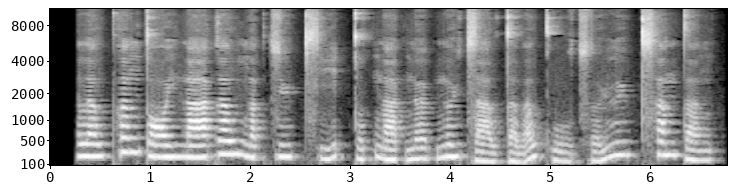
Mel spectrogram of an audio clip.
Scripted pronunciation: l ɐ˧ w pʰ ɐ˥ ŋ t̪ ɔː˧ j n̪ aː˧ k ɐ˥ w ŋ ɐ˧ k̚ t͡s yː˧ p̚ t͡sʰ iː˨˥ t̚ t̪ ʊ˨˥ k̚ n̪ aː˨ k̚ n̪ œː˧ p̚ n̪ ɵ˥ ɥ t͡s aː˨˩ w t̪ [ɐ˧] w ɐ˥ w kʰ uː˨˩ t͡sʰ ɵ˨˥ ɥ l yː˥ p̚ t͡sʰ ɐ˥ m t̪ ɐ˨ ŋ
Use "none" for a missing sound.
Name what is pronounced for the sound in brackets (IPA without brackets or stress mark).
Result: ɐ˨˩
